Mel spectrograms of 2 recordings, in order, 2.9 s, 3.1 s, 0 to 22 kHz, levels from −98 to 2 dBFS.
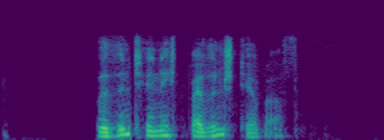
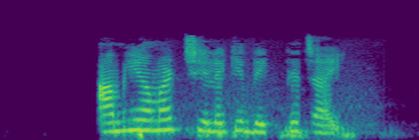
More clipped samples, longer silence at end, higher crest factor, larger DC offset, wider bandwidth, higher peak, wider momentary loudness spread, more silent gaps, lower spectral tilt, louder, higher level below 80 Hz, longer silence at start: neither; first, 0.75 s vs 0.45 s; about the same, 20 dB vs 18 dB; neither; about the same, 8 kHz vs 8 kHz; second, -14 dBFS vs 0 dBFS; about the same, 11 LU vs 10 LU; neither; about the same, -6.5 dB/octave vs -5.5 dB/octave; second, -32 LUFS vs -18 LUFS; second, -70 dBFS vs -54 dBFS; about the same, 0.75 s vs 0.75 s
